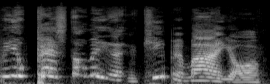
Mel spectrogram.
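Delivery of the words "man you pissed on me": high-pitched indignant yell; outraged accusation. Retold or imitated. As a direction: re-enact yelling at the cellmate. Retold angry accusation.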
